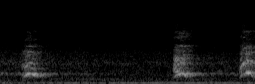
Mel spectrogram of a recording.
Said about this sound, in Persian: سگ پایینی وحشی شده نمیدونم صداش میاد اینجا نه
